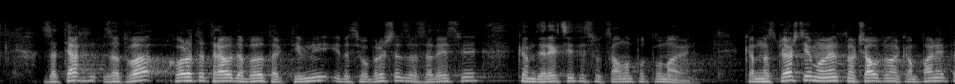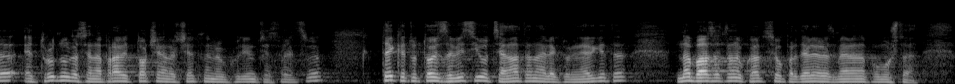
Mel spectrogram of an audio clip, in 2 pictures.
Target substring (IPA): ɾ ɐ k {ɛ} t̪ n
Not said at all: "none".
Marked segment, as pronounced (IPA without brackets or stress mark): ɛ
